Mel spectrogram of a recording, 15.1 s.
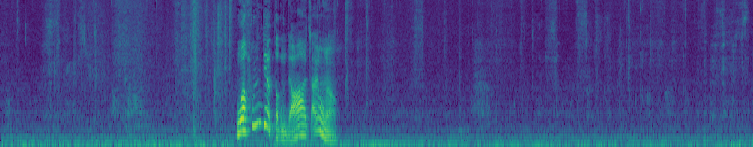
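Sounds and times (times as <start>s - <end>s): crunchy biting and chewing: 0.3s - 2.4s, 9.3s - 15.0s.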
